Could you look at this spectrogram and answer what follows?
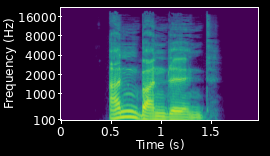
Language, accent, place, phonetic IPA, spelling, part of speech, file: German, Germany, Berlin, [ˈanˌbandl̩nt], anbandelnd, verb, De-anbandelnd.ogg
- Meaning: present participle of anbandeln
